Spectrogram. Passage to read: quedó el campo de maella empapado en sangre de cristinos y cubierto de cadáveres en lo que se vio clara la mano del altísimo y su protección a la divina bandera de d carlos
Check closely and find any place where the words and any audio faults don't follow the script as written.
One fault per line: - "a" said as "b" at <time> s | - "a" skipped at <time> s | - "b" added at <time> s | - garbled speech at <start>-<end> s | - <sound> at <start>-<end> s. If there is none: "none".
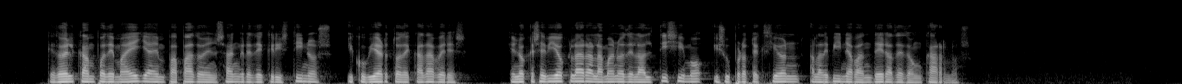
none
